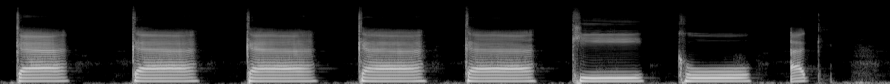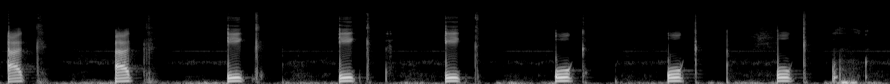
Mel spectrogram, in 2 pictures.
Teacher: Cuman bedanya kalau kaf dia keluar nafas, ada sifat yang namanya hams.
